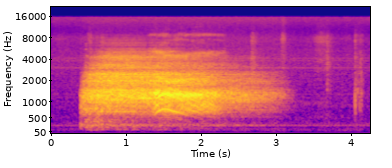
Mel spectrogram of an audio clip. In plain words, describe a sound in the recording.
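A loud magical whoosh swirls and slowly fades.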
